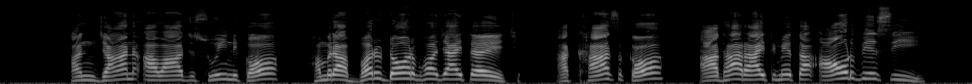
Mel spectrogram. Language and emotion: Maithili, fearful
